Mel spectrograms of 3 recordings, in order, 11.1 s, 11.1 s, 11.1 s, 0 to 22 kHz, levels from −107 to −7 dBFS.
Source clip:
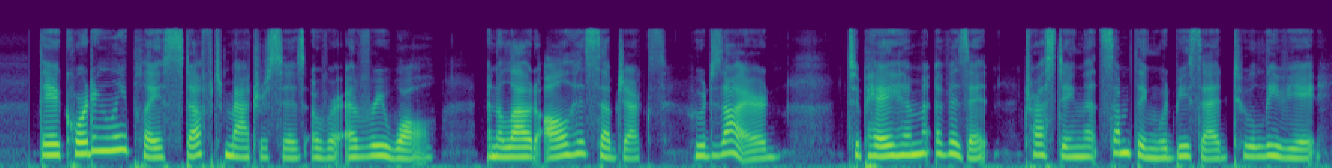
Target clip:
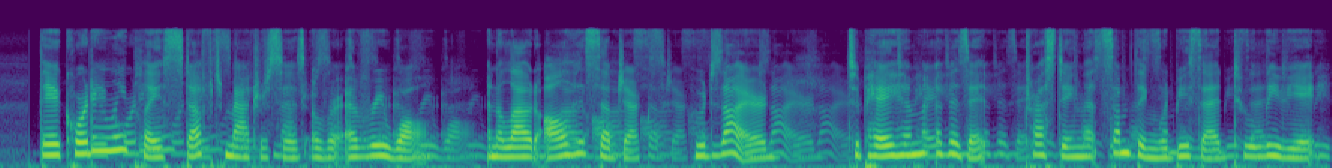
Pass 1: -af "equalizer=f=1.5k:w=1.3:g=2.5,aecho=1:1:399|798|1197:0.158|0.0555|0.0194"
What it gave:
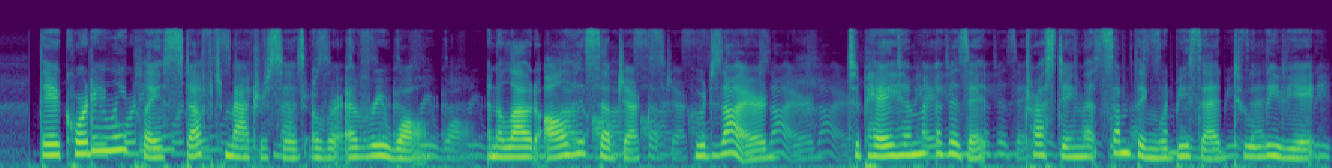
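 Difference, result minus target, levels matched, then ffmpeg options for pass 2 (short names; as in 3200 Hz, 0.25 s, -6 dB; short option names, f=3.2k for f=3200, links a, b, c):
2000 Hz band +6.0 dB
-af "equalizer=f=1.5k:w=1.3:g=-6,aecho=1:1:399|798|1197:0.158|0.0555|0.0194"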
